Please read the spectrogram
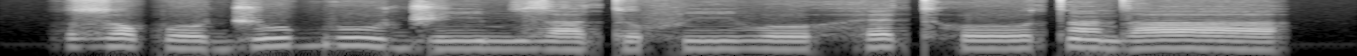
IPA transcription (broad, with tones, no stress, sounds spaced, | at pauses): z ɔ˦˨ p oː˨ d͡ʒ uː˦ b uː˦˨ d͡ʒ iː˨ m z a˨ t ʊ˨ f iː˨ β oː˨ h ɛ˦ tʰ oː˨˦ t ã˦˨ d aː˦˨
